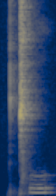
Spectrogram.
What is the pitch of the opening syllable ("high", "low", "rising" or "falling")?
low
